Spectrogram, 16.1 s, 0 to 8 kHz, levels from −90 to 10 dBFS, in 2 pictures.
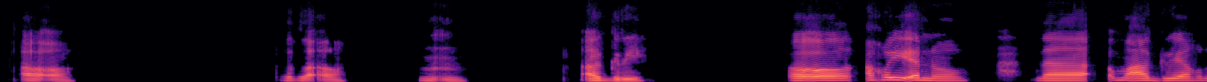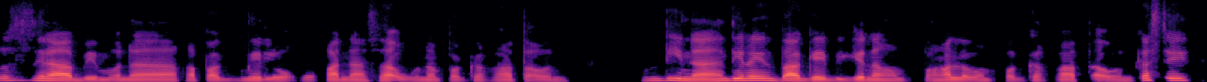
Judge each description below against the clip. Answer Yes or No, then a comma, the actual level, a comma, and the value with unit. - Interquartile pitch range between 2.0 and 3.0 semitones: No, average, 3.4 semitones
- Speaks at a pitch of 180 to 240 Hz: No, medium, 165 Hz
